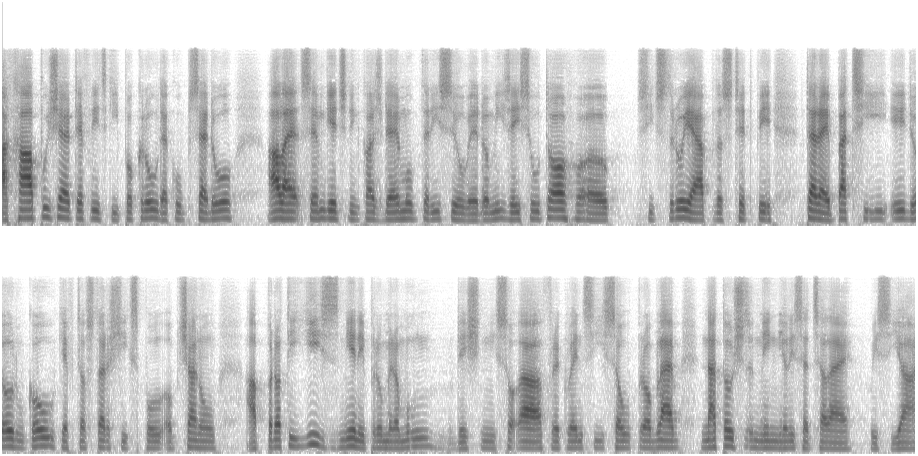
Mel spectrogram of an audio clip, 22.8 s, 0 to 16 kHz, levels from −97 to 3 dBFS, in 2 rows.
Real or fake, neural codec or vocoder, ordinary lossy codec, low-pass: fake; codec, 16 kHz, 0.2 kbps, FocalCodec; MP3, 48 kbps; 7.2 kHz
